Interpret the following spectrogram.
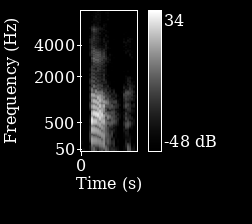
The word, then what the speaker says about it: ত্বক: তার মানে শুরুতে থাকলে, বফলার নিয়ম আমরা পড়ছি, শুরুতে থাকলে সে উচ্চারণ হবে না, যেমন ত্বক, তাই না?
